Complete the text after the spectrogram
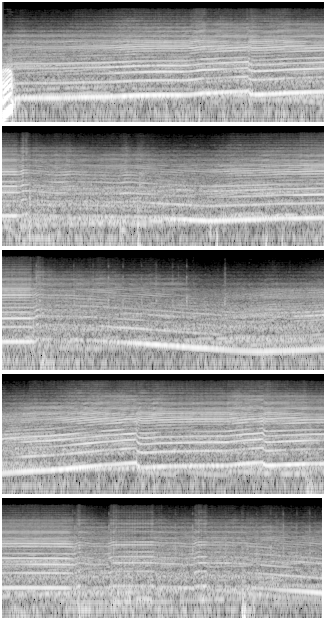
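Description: A motorcycle engine whines loudly, revving up and down as gears shift.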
